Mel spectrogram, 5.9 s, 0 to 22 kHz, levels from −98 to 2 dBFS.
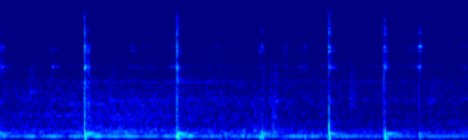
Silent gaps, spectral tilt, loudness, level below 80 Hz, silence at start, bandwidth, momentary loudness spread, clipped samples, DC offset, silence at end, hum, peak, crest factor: none; -4 dB/octave; -65 LUFS; -84 dBFS; 0 s; 15.5 kHz; 8 LU; under 0.1%; under 0.1%; 0 s; none; -38 dBFS; 32 dB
